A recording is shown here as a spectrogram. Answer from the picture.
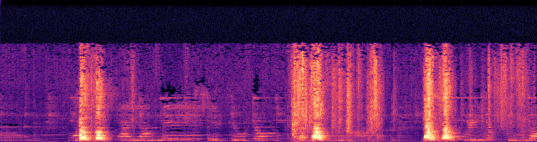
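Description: English Bulldog barking in three short bouts, about a second in, around the middle and again near the end, over cartoon music and singing from a TV.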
